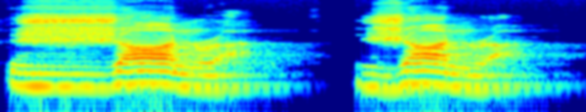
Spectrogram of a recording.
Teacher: Pay attention to the first sound. It's like sh, but you have to put your voice into it. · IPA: /’zhän-rə/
